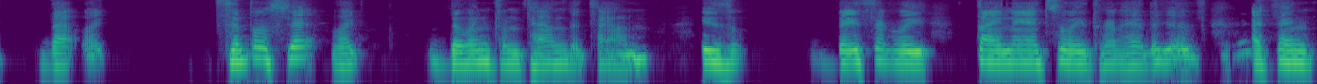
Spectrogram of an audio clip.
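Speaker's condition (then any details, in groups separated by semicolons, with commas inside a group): Spinal muscular atrophy; genetic, from birth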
